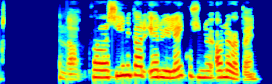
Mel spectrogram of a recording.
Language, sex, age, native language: Icelandic, female, 30-39, Icelandic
